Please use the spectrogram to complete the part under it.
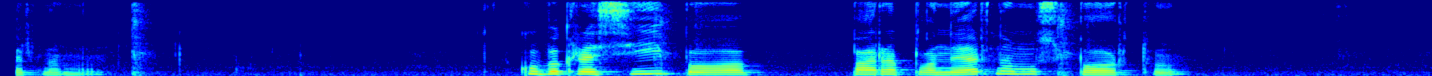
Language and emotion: Russian, neutral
